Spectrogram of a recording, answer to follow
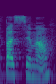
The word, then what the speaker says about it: BuzzSumo: BuzzSumo, yeah, Esteban, it's BuzzSumo. Yep, it's exactly how you spell it.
